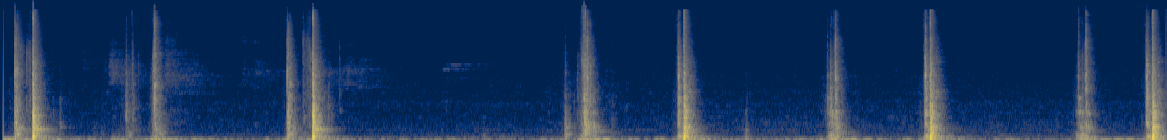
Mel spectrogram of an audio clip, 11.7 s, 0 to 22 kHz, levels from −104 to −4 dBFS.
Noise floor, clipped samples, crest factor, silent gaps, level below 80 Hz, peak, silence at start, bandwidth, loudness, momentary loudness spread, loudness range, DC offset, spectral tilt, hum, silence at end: -66 dBFS; under 0.1%; 30 dB; none; -40 dBFS; -4 dBFS; 0.05 s; 16 kHz; -28 LUFS; 19 LU; 3 LU; under 0.1%; -7.5 dB/octave; none; 0 s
